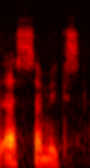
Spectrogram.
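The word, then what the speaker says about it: Ässä-Mix: actually in Finnish it's asamix. So, that's the that was a word you were having trouble pronouncing. It's asa. So again, you have to have both both of the s letters there.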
